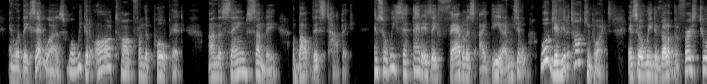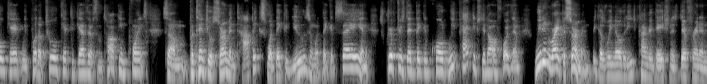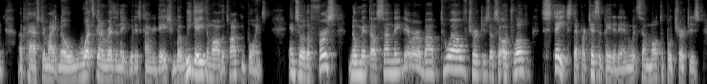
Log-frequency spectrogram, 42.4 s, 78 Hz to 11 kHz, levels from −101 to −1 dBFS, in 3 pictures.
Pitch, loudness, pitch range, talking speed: 150 Hz, -29 LUFS, 120-180 Hz, 190 wpm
